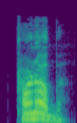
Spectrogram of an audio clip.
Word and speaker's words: Pranab: A recent president of the Republic of India was named Pranab, the Bengali pronunciation, Pranab Mukherjee.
